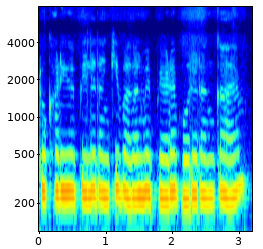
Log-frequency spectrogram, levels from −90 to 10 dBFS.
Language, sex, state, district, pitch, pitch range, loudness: Hindi, female, Andhra Pradesh, Krishna, 240 Hz, 230-245 Hz, -27 LUFS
